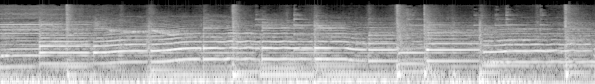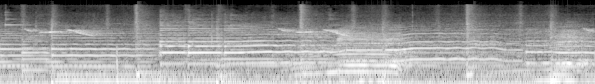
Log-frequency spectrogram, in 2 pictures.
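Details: Country-style music with sliding steel guitar and steady bass plays throughout, with no animal sound heard.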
